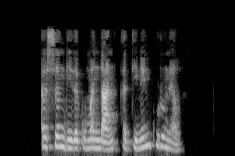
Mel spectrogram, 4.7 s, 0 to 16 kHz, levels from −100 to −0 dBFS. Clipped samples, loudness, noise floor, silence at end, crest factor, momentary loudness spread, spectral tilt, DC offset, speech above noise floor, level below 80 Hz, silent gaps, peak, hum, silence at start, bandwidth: under 0.1%; -26 LUFS; under -90 dBFS; 1.1 s; 22 dB; 11 LU; -4.5 dB/octave; under 0.1%; over 65 dB; -70 dBFS; none; -6 dBFS; none; 0.8 s; 8.2 kHz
